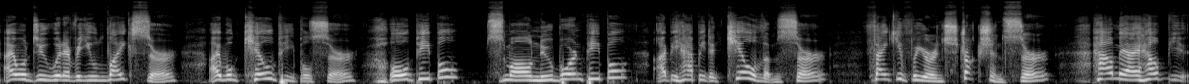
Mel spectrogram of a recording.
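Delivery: high, loud mocking servile voice; boy lashing out in bitter sarcasm; cruel sarcasm. A narrator's reading. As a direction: spit out the mock obedience bitterly. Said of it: "mimicked in a cruel, sarcastic voice".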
